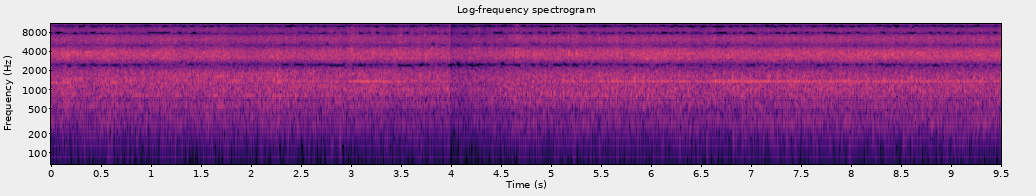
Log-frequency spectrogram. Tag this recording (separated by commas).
Engine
